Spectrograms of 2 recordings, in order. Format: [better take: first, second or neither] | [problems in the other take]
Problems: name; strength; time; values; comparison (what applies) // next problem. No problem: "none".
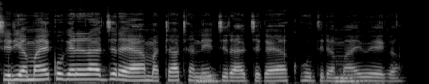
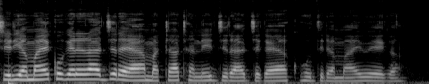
second | noise reduction (neural mask model RNNoise)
